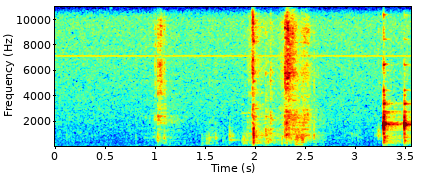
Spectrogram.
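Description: A knife scrapes against a metal pan.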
